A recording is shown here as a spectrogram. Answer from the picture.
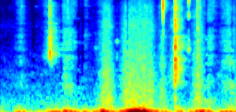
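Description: A few short rustling, scraping noises close to the microphone, the loudest about a second and a half in with a dull low thump under it.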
